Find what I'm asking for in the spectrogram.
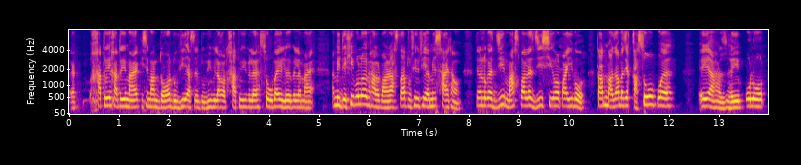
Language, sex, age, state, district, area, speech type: Assamese, female, 60+, Assam, Morigaon, rural, spontaneous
